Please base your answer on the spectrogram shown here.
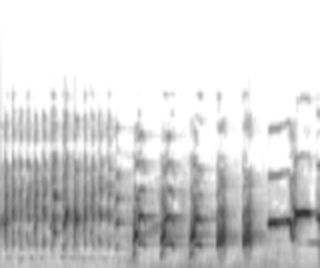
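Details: Oriental magpie-robin song used as a lure to set other birds singing: a fast run of about a dozen high chirps, then loud, buzzy, downslurred notes repeated roughly every quarter second, ending in a sharp whistle.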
